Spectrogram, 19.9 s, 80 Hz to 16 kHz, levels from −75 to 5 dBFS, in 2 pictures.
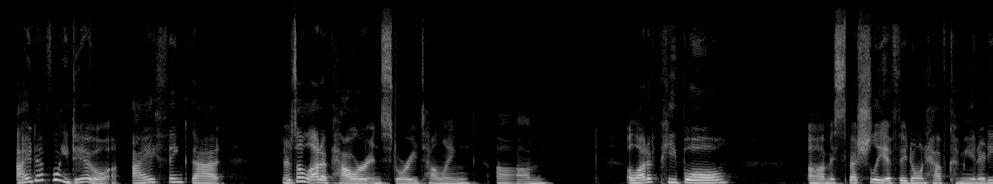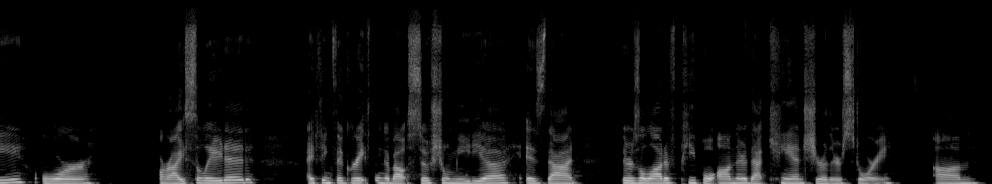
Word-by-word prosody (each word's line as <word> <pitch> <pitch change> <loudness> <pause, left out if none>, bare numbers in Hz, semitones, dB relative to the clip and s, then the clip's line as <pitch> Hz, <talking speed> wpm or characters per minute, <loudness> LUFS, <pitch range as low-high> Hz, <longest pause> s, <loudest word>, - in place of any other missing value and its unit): I 280 +6 +3
definitely 455 - 0
do. 250 - +2 0.2
I 230 +6 +1
think 295 +1 -5
that, 195 -3 +1 0.5
there's 230 +1 -1
a - - +6
lot 255 -6 +6
of 225 - +3
power 185 0 +4
in 175 +1 -1
storytelling, 175 0 -3 0.2
um, 175 0 -4 0.8
a - - +3
lot 220 +1 +6
of 295 0 +2
people, 245 -2 +3 0.7
um, 190 -3 +1
especially 230 +5 +1
if 200 +1 +3
they 215 - +2
don't 210 0 +1
have 205 -3 -4
community 205 +7 -1 0.2
or 190 -1 +1 0.7
are 185 -2 -1
isolated 210 +7 0 0.5
I - - +3
think 215 +2 -1
the 210 - +1
great 195 +1 -1
thing 210 -2 -1
about 190 -1 +1
social 200 +1 -2
media 190 +4 0 0.2
is 190 -1 -1
that 175 -3 0 0.4
there's 205 -1 +1
a - - +5
lot 195 0 +4
of 200 +1 +1
people 210 -2 0
on 190 0 0
there 195 0 +2
that 175 -4 -2
can 185 -3 -2
share 180 -1 -3
their - - -3
story. 170 +2 -6 0.4
Um, 180 0 -3
195 Hz, 155 wpm, -23 LUFS, 180-225 Hz, 0.8 s, a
